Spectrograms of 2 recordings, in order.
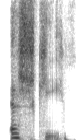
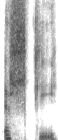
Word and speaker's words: Alki: she pronounced it was eshke and I'm probably not really doing just as that but ishki with a little bit of gurgle in the back of your mouth you know eshke and you know how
